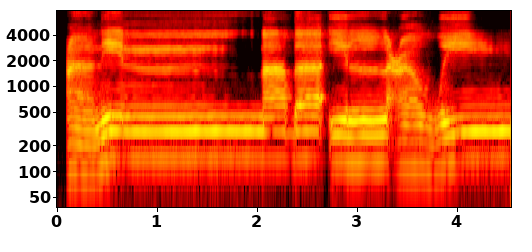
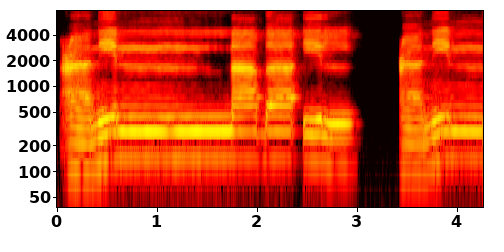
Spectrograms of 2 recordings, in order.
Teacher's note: huruf nun bertasdid ya ditahan lagi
